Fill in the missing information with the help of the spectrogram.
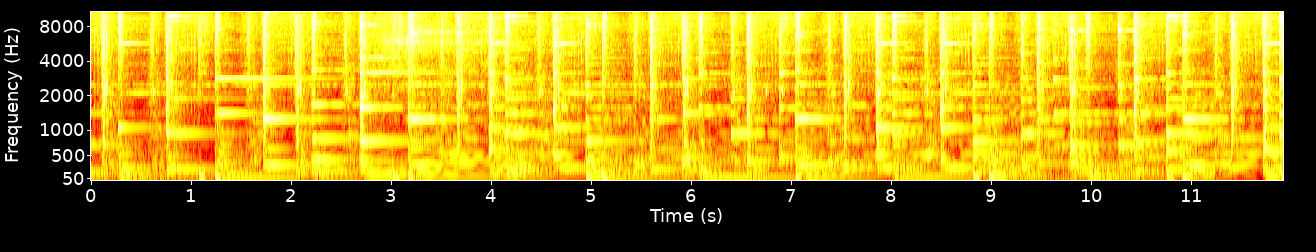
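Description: Only music is heard, a steady tune with bell-like tinkles over a deep bass pulse, and no animal sound.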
